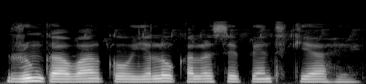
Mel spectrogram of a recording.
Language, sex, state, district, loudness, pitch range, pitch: Hindi, male, Arunachal Pradesh, Lower Dibang Valley, -17 LUFS, 125-135 Hz, 130 Hz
